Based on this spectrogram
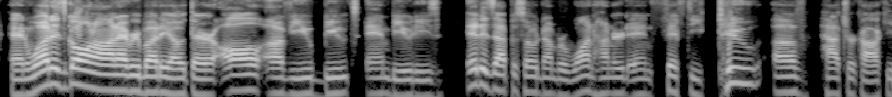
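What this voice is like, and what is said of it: Sick, under-the-weather voice. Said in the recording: “you guys can probably tell by my voice already that I'm not exactly feeling the best.”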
